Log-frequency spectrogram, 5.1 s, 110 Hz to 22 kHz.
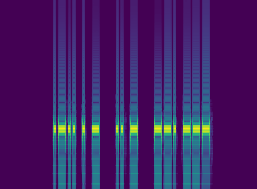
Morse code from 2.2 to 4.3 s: IT GO

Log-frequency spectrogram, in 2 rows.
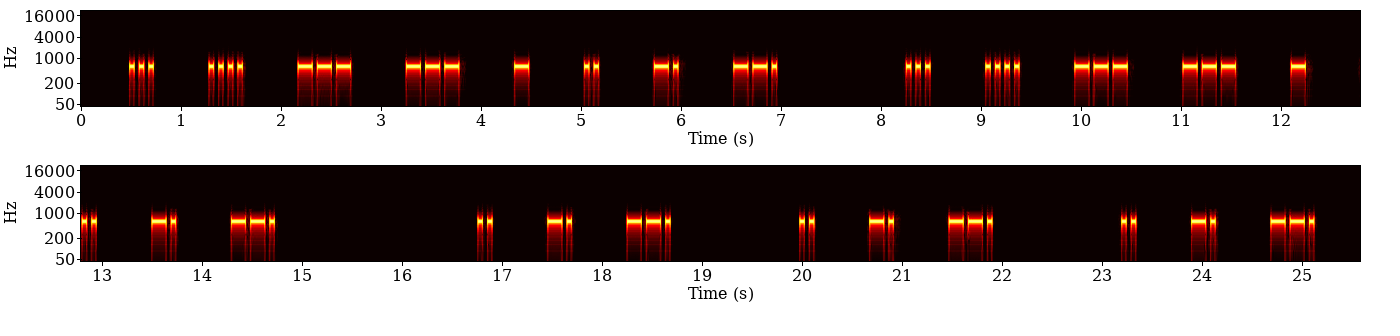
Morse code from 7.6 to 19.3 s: SHOOTING ING

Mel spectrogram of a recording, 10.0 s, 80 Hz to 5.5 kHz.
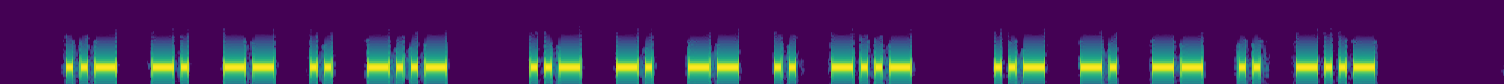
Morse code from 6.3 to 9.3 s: UNMIX

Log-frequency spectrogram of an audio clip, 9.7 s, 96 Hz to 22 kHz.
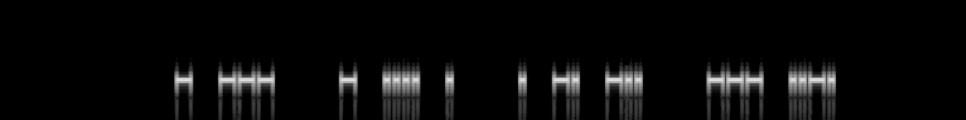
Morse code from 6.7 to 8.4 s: OF

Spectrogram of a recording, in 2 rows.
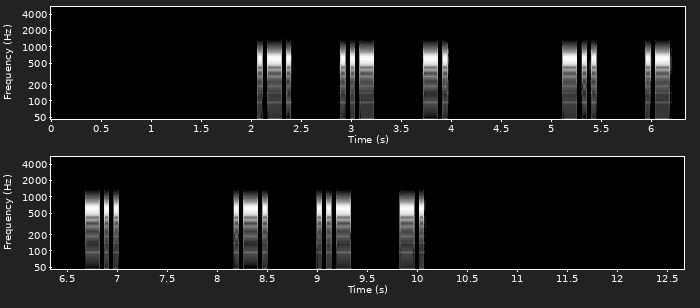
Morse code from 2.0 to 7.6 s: RUN DAD

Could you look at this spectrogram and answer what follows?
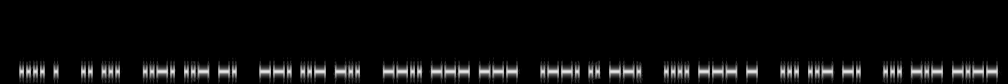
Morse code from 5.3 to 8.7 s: PIG HOT SUN

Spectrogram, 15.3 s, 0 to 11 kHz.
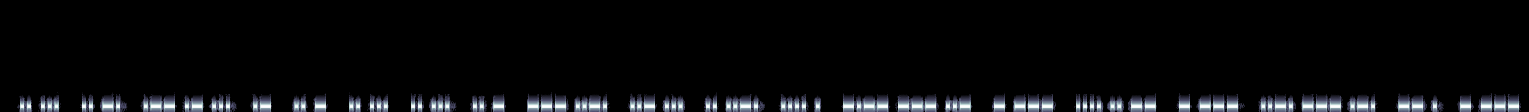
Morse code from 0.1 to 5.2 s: IS IN WAS A IT IS IS IT

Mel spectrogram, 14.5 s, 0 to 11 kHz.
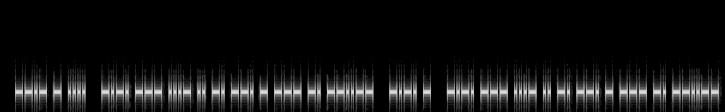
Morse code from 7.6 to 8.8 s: CT

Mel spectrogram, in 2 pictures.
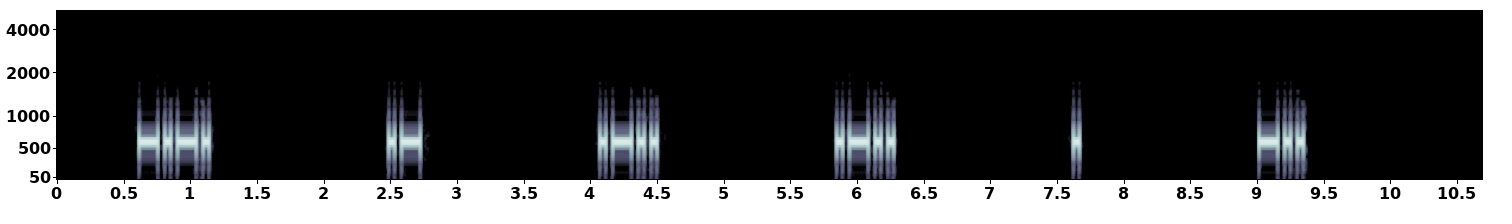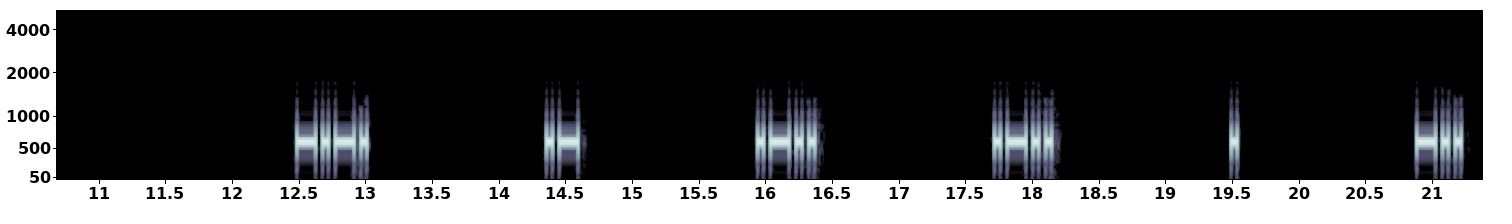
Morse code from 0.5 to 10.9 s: CALLED

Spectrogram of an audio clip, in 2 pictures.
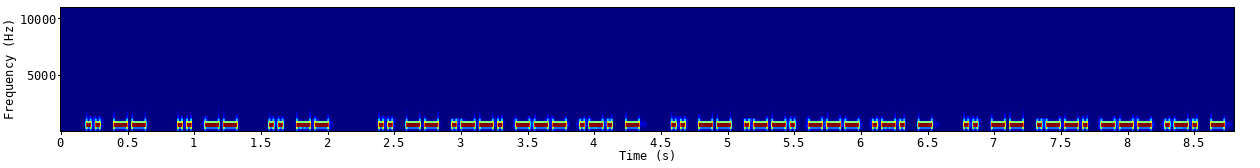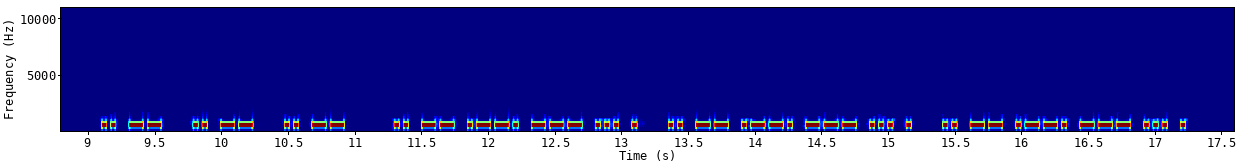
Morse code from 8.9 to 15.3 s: IM IM IM IMPOSE IMPOSE

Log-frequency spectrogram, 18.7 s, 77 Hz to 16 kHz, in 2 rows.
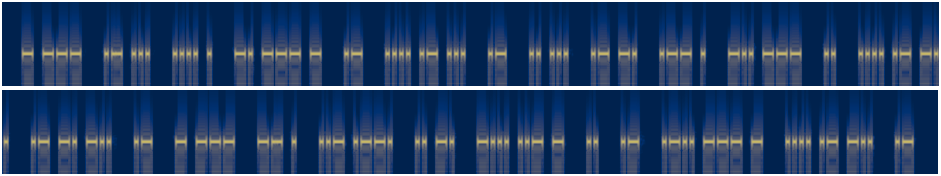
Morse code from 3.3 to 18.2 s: A HAS A IS AN WE DO I HAD AND A TO ME UP IN BUT I A LOT HAD

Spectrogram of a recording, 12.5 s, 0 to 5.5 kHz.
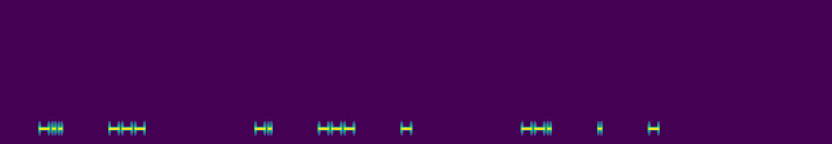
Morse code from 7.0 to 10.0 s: GET

